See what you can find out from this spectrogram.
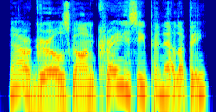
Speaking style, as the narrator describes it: Kipper said with a snort

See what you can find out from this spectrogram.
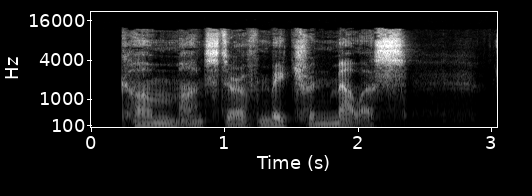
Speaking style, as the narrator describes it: Drizzt growled

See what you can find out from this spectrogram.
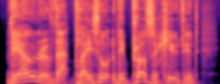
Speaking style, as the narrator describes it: he shouted

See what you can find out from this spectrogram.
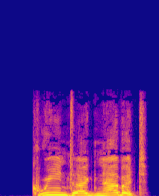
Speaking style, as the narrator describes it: Bungalow Thump shouted

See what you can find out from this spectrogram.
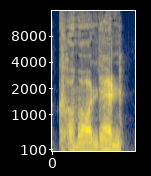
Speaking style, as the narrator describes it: Brunner roared at them both

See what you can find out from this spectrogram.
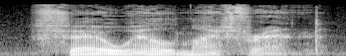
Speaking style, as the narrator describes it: Drizzt whispered, trying futilely to keep his voice from breaking

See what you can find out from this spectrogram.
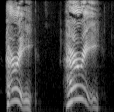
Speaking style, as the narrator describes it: Fret cried, watching them anxiously

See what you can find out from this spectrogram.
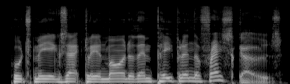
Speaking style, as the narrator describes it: he said

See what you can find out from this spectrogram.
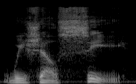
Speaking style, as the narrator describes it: he growled

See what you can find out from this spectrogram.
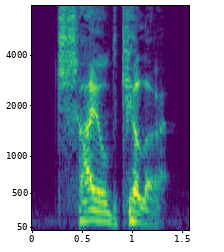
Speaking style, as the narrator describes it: he growled

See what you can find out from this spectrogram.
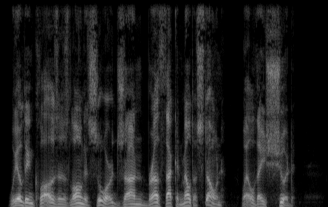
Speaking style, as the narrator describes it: grumbled Matthias

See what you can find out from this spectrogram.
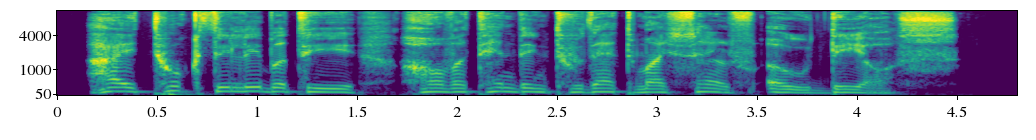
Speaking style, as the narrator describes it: he purred

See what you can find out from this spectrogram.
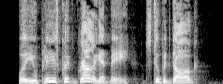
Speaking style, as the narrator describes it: Tifonus snapped at the yellow canine

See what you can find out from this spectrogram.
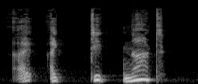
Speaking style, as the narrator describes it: Regis stammered from across the chasm

